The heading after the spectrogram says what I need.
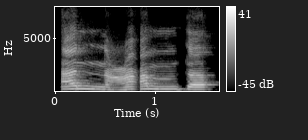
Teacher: ہاں، انعمت ہو گیا، تھوڑا سا عین پر زبر ہے، اس کو تھوڑا سا امالہ کے ساتھ، یعنی واؤ کے ساتھ نہیں پڑھیں، انعمت نہیں، عین بے شک آپ نکالیے، لیکن ایسا عین مت نکالیے کہ جس میں واؤ لگ جائے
